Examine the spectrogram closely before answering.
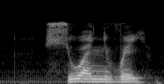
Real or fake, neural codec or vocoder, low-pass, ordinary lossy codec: real; none; 7.2 kHz; Opus, 32 kbps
